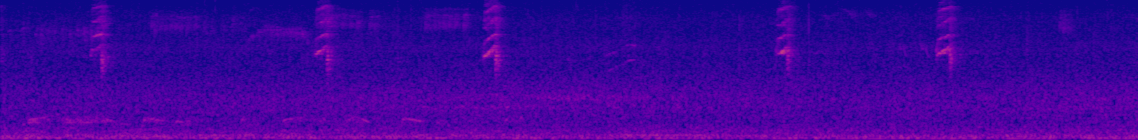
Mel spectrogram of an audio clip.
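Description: Faint outdoor quiet with a bird calling, a short, sharp high call repeated about every two to four seconds, over a low steady background hush.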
